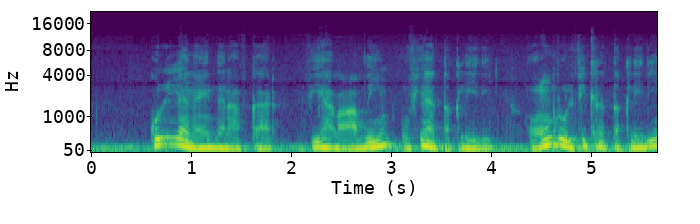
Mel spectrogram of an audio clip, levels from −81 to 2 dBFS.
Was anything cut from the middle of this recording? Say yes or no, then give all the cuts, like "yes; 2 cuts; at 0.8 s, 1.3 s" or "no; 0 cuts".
no; 0 cuts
